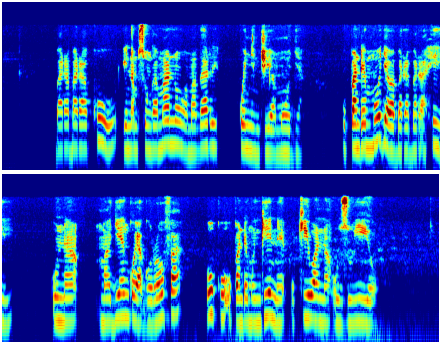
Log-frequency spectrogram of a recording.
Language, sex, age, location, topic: Swahili, female, 25-35, Nairobi, government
